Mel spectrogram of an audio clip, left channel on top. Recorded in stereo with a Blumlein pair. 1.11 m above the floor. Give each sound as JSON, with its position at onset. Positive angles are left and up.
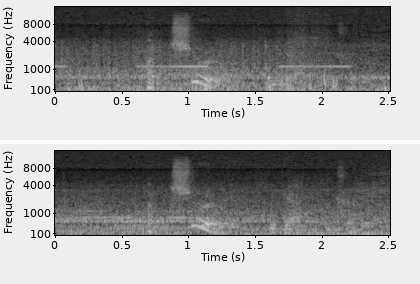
{"t": 0.7, "sound": "a man speaking", "azimuth_deg": 15, "distance_m": 0.7}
